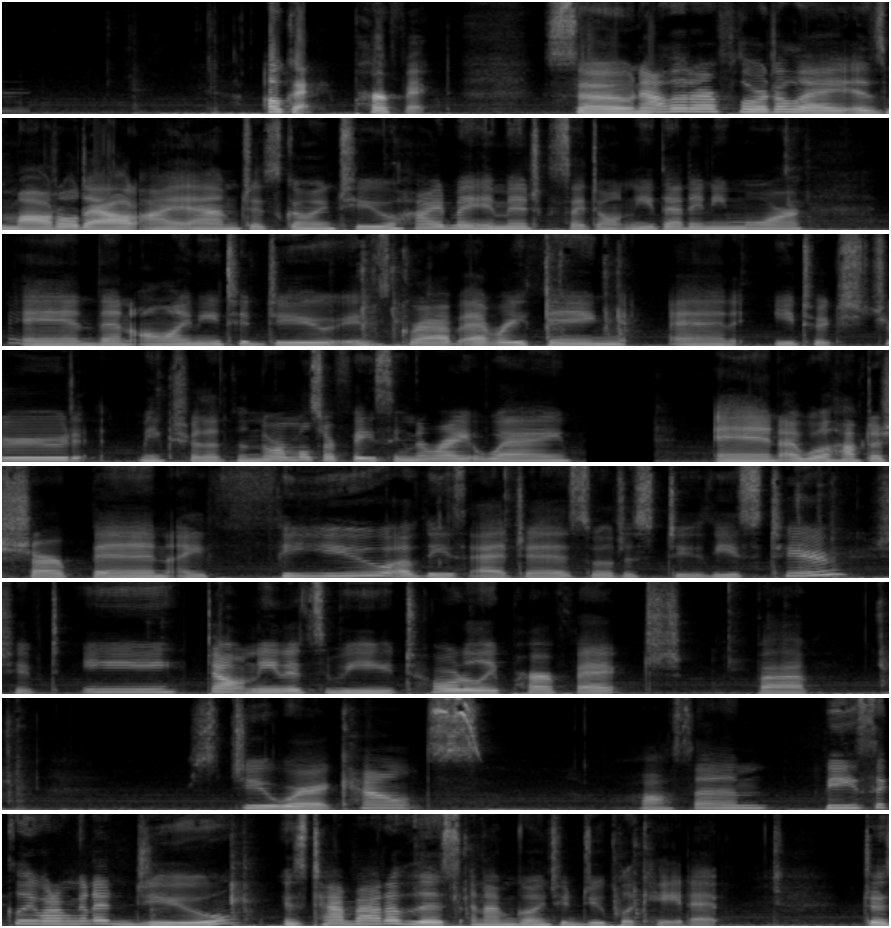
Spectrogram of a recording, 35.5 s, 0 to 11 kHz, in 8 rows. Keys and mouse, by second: 0.0 Tab, 6.4-8.3 drag, 8.4 Tab, 10.7 a, 11.7 e, 12.6-14.4 drag, 20.0-21.8 drag, 21.8 shift+e, 23.0-32.3 drag, 26.6 shift+e, 32.3 Tab, 33.4 shift+d.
